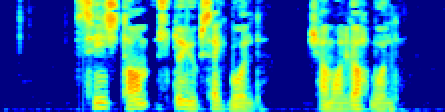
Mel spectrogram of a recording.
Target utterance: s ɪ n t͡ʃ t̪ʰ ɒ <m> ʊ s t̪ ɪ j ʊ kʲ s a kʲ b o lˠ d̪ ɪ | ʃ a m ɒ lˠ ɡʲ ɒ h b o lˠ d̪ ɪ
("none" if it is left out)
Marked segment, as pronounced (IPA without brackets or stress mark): m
